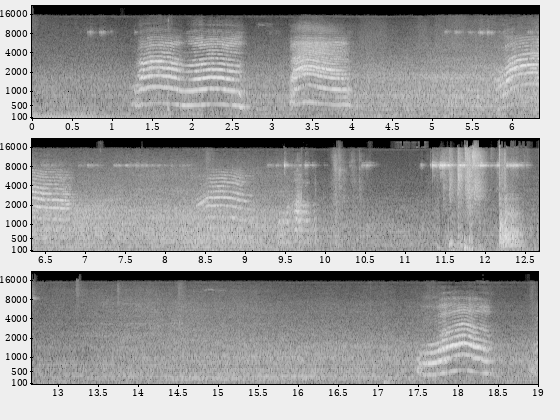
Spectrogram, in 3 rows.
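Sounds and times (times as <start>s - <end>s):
cat meowing loudly: 1.2s - 4.0s, 5.8s - 7.0s, 8.3s - 10.0s, 17.5s - 19.0s.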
